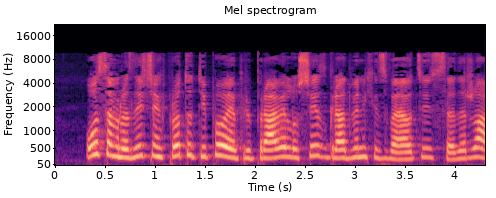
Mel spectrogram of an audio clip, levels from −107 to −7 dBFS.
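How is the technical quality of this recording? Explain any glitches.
The quality is limited by one fault that runs through the whole speech clip: low-bitrate audio saved at a high bitrate. The recording was likely passed through a heavily compressed encoder first and later re-saved as a large, high-bitrate file, which can't recover what the first pass discarded. You can hear it as a hard ceiling near 9.6 kHz, with nothing above it, so sibilants and breaths sound dull and lack air. The artefacts of the earlier encoding also remain, which fits a first pass at a low bitrate, around 32 kbit/s.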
